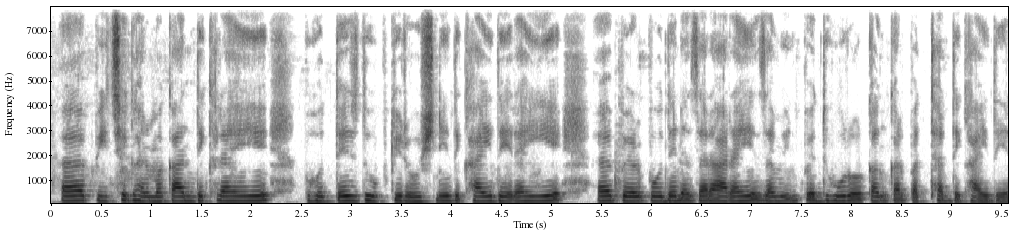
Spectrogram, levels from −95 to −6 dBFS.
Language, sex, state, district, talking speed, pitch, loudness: Hindi, female, Jharkhand, Sahebganj, 195 wpm, 185 Hz, -23 LUFS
